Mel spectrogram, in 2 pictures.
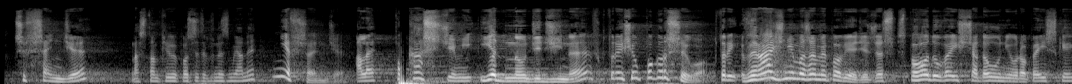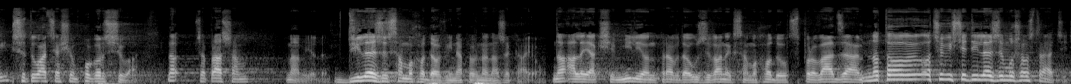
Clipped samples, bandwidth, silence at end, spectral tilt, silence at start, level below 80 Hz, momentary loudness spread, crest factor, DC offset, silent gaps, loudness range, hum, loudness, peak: under 0.1%; 15.5 kHz; 0 s; -4.5 dB/octave; 0.15 s; -34 dBFS; 13 LU; 18 dB; under 0.1%; none; 8 LU; none; -18 LUFS; 0 dBFS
